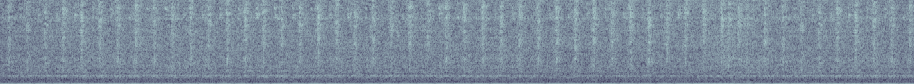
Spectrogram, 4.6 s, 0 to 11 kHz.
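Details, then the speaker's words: 5.7L HEMI V8 (Dodge/Ram truck) idling with a sharp, even ticking nearly four a second: exhaust manifold leak, typically after towing on warm days, as a broken exhaust stud lets gases escape between cylinder head and manifold, warping it; fix is replacing manifold and studs. "What happens is the exhaust stud breaks and allows the exhaust gases to pass out between the cylinder head and the exhaust manifold. This then causes the exhaust manifold to warp, leading to this continuous ticking noise."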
